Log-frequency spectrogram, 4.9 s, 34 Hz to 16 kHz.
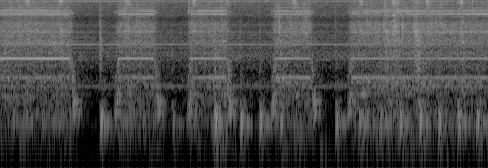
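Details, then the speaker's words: Bambu Lab X1 Carbon 3D printer, after applying soap to the bed belt tensioner roller where the belt rubbed its edge: stepper motors whir with soft ticks, bed squeak greatly reduced and running quietly. "Ну, поскрипывание значительно уменьшилась. Сейчас ещё подмажу немного."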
